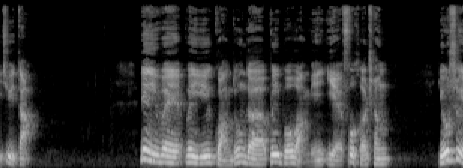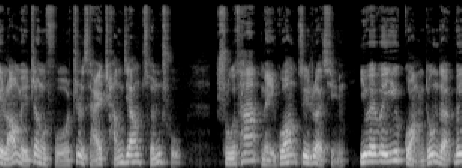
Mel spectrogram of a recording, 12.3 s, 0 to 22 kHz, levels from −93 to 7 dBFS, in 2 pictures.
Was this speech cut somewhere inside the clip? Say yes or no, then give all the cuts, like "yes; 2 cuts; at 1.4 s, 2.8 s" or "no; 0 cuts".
yes; 1 cut; at 10.8 s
